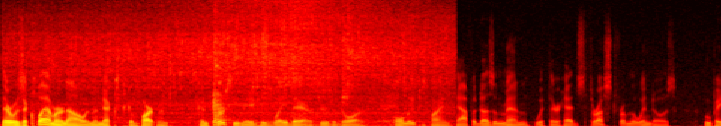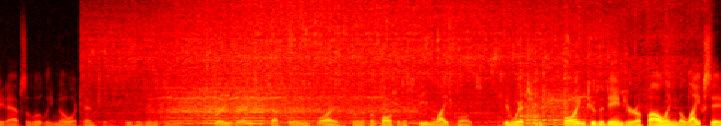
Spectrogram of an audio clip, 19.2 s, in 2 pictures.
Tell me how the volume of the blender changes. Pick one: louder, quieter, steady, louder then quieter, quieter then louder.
quieter then louder.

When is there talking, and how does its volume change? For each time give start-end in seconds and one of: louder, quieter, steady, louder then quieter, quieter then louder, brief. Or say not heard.
0.0-19.1 quieter then louder.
